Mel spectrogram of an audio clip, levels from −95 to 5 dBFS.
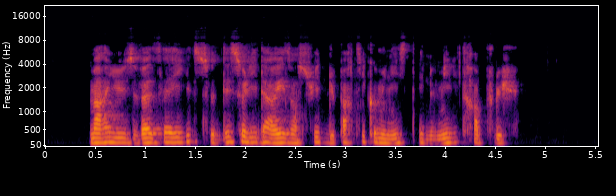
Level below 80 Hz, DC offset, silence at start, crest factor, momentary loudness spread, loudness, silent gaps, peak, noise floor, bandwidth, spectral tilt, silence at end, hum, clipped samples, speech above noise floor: -70 dBFS; under 0.1%; 0.45 s; 20 dB; 9 LU; -28 LUFS; none; -8 dBFS; -86 dBFS; 7.8 kHz; -5.5 dB/octave; 0.85 s; none; under 0.1%; 59 dB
